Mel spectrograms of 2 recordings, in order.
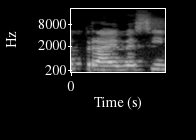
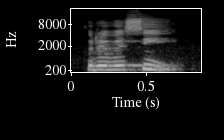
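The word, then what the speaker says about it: privacy: इसको कोई प्राइवेसी नहीं बोलेगा। प्रिवेसी, ब्रिटिश में ब्रिटिश प्रोनाउंसिएशन देख लो या तुम लोग इंडियन प्रोनाउंसिएशन देख लो, इसको प्रिवेसी बोलते हैं प्लीज।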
